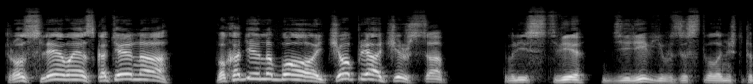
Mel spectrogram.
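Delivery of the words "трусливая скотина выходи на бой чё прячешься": challenging shout, raised high and loud. A narrator's reading. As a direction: yell a dare at the hiding beast. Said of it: "закричал".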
